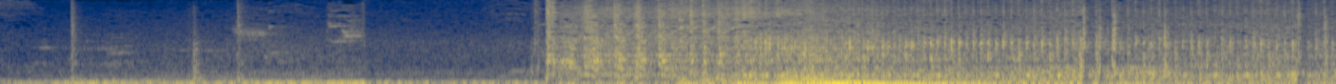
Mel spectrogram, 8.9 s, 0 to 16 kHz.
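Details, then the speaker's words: Old Mitsubishi L300 diesel after swapping in a newer-model starter dynamo: smooth, healthy starter cranking, then catches and settles to a steady idle, less rough than before; idle slightly low because injection pump delivery is lacking. "Udah halus ya lur untuk suara starternya, dan mesinnya udah mendingan, nggak terlalu kasar."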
